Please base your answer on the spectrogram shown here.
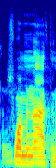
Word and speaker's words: Swaminathan: Swaminathan? Swaminathan.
